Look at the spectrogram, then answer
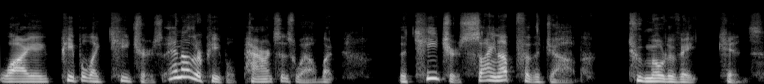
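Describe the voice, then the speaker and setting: Against a quiet background, a somewhat breathy voice with a New England accent moves at a moderate pace with lively intonation, the sound dry and close with no echo. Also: man, fairly high pitch for a man. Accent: New England American. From Rhode Island, US. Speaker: public speaking coach. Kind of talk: casual interview conversation.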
